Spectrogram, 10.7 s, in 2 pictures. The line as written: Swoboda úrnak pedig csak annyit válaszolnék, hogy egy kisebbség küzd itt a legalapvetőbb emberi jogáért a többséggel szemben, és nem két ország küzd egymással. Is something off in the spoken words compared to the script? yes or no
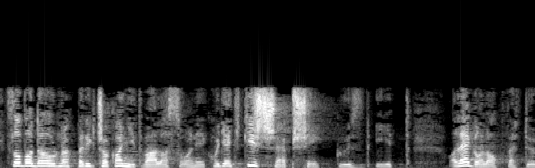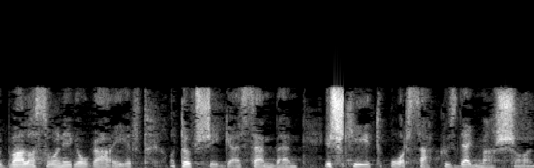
yes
